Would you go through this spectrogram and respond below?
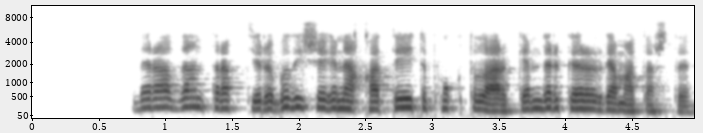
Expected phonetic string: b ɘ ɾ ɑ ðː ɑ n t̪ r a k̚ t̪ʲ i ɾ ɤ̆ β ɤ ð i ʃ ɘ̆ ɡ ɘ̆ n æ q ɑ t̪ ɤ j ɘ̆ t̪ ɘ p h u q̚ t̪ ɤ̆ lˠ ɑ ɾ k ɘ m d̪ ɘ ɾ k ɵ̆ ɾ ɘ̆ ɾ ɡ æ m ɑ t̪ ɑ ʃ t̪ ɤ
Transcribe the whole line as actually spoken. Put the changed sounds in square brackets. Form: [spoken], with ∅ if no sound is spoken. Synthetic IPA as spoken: b ɘ ɾ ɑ ðː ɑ n t̪ r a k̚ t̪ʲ i ɾ ɤ̆ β ɤ ð i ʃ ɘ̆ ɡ ɘ̆ n æ q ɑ t̪ ɤ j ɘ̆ t̪ ɘ p h u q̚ t̪ ɤ̆ lˠ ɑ ɾ k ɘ m d̪ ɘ ɾ k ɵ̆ ɾ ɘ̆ ɾ ɡ æ m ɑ t̪ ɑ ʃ t̪ ɤ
